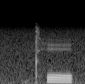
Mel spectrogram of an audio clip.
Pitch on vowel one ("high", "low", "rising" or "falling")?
low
